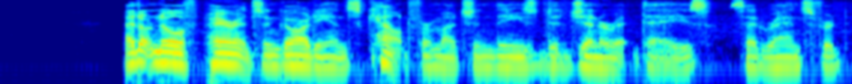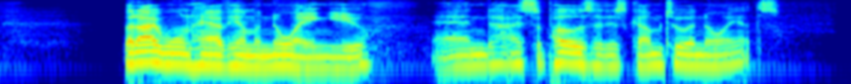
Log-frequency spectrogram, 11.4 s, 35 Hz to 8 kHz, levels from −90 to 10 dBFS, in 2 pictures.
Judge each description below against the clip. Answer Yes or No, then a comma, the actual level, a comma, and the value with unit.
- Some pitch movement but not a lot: Yes, average, 3.2 semitones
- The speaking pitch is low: Yes, low, 115 Hz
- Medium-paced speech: Yes, average, 165 wpm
